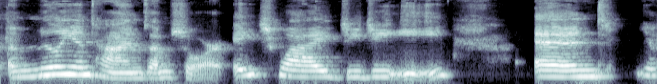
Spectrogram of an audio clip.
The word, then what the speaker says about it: hygge: So it's hue-gah, and it is a Danish word that is basically a feeling.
